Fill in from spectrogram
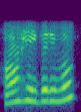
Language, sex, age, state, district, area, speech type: Odia, female, 45-60, Odisha, Nayagarh, rural, conversation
